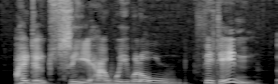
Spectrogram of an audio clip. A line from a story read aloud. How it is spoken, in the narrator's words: the bursar said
